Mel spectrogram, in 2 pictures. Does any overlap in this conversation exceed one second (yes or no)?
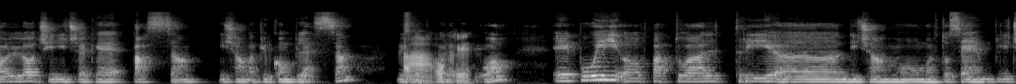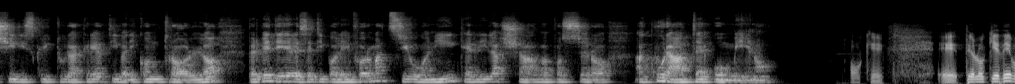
no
